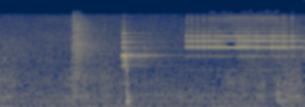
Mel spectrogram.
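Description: A REM Pod's electronic alarm going off. A single high tone starts about a second in, with a small knock, and a steady multi-pitched beeping tone follows from about halfway through. It signals a spike in the field the pod is sensing.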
